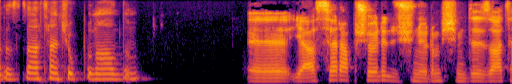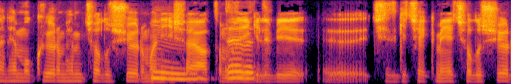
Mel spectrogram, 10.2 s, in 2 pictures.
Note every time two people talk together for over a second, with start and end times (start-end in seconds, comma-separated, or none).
6.6-7.9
